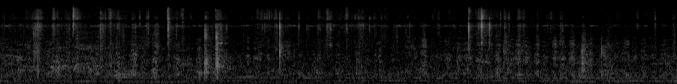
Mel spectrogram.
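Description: Two dogs, a Dalmatian and a Boxer, panting, with scattered light clicks.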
